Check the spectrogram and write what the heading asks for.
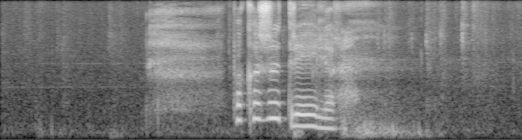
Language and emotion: Russian, sad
